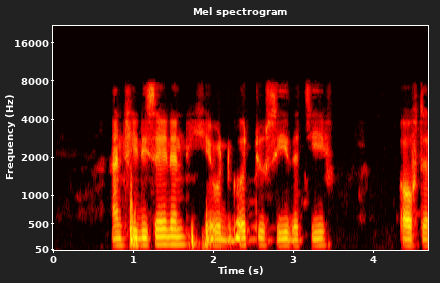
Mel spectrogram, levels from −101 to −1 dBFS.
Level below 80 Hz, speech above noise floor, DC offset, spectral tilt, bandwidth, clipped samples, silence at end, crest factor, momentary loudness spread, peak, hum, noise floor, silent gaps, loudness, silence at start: -74 dBFS; 48 dB; under 0.1%; -4.5 dB/octave; 8.2 kHz; under 0.1%; 0 s; 18 dB; 9 LU; -18 dBFS; none; -82 dBFS; none; -35 LUFS; 0.75 s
